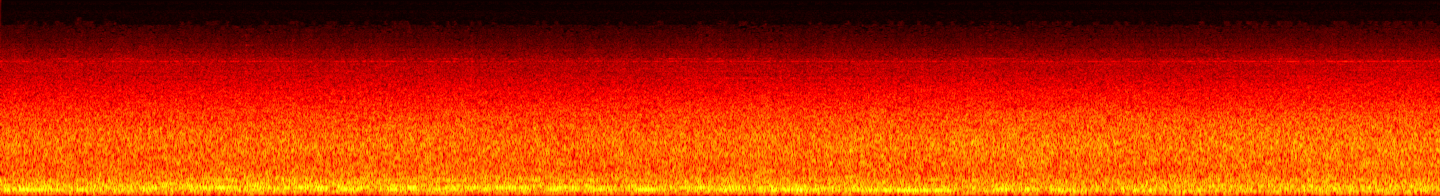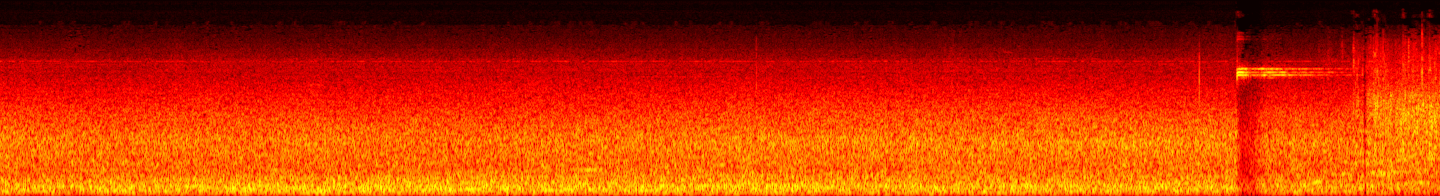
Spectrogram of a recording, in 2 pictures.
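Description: Steady hiss and rumble of an empty football stadium's ambient noise, with no voices, during a minute of silence. Near the end comes a short, high referee's whistle blast that closes the minute of silence.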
